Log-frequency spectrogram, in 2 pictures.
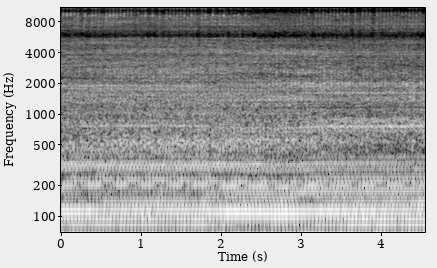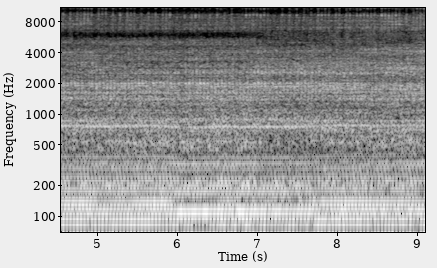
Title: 2024 Xr150l rattle/ticking sound what’s going on here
